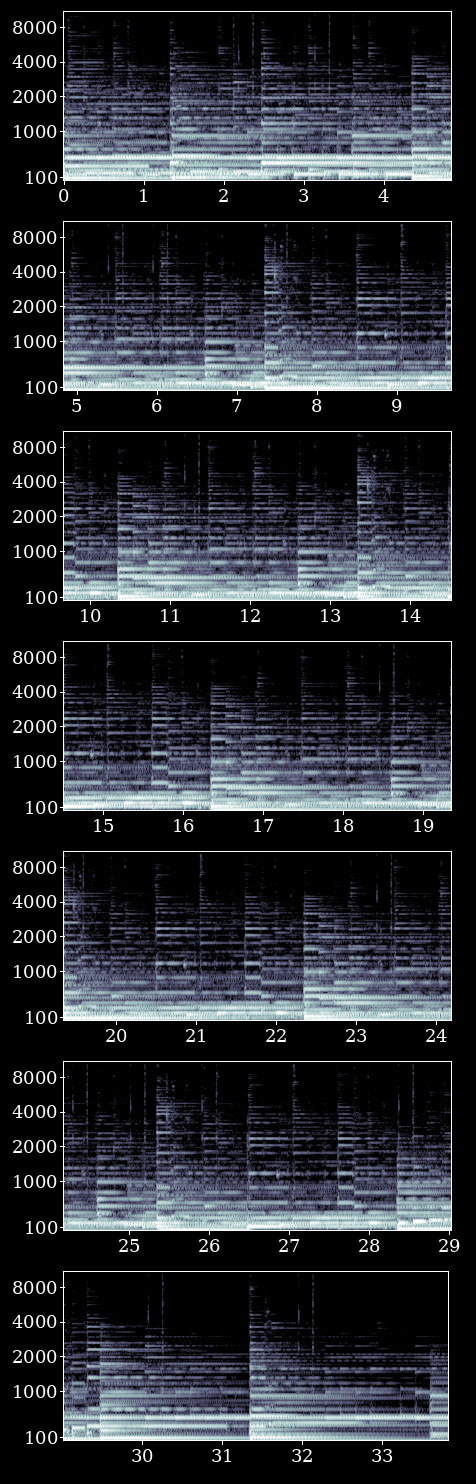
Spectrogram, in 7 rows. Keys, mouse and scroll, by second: 0.3 ctrl+Page_Down, 2.1 click, 4.4 Page_Down, 5.3 click, 7.4-8.6 drag, 9.5 typing, 11.1-12.0 drag, 12.5 Left, 18.4 click, 19.0 z, 19.3-20.5 drag, 23.2 click, 25.4 z, 25.8-27.0 drag.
